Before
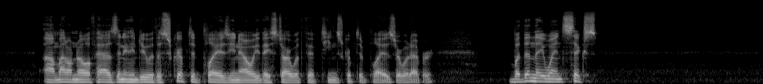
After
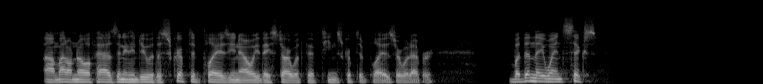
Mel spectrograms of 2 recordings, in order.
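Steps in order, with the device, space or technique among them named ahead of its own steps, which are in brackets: hearing-loss simulation (low-pass 2.7 kHz 12 dB/octave; expander -51 dBFS); trim -1.5 dB

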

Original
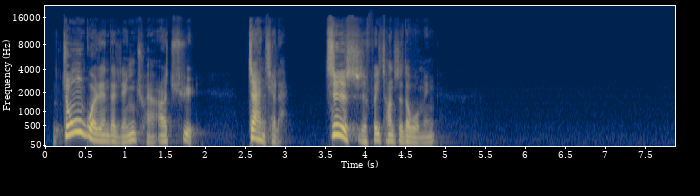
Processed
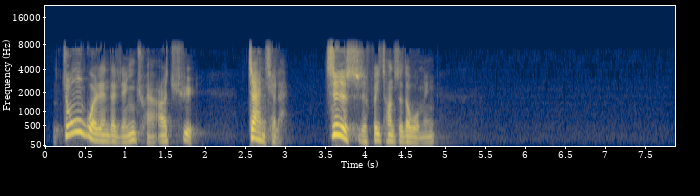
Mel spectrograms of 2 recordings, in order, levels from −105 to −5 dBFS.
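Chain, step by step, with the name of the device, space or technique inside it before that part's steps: high-pass 92 Hz 12 dB/octave; Bluetooth headset (high-pass 130 Hz 12 dB/octave; level rider gain up to 5.5 dB; resampled via 16 kHz; trim +5.5 dB; SBC 64 kbps 16 kHz)

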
